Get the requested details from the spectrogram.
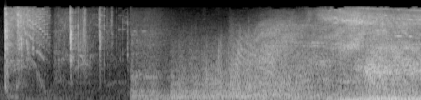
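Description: A ship roars past with a loud rising whoosh.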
